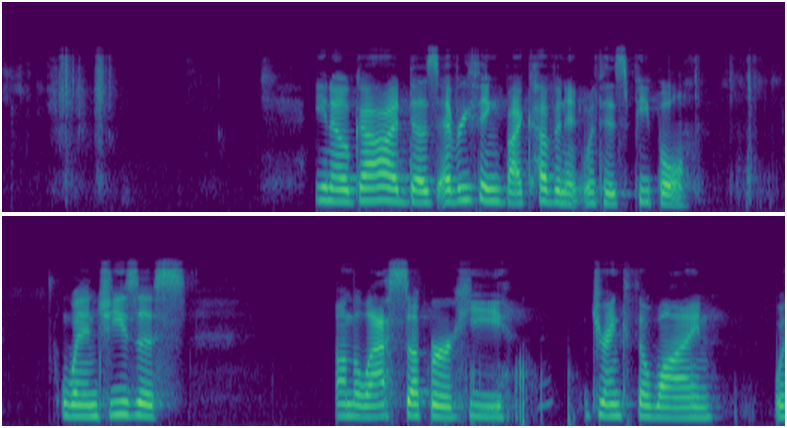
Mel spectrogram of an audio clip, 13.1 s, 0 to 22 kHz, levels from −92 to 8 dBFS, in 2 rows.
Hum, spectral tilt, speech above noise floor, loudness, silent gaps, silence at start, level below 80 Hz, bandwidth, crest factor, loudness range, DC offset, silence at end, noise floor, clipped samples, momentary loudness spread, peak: none; -3 dB/octave; 57 dB; -24 LUFS; none; 0.8 s; -72 dBFS; 9.2 kHz; 20 dB; 4 LU; under 0.1%; 0 s; -81 dBFS; under 0.1%; 12 LU; -6 dBFS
